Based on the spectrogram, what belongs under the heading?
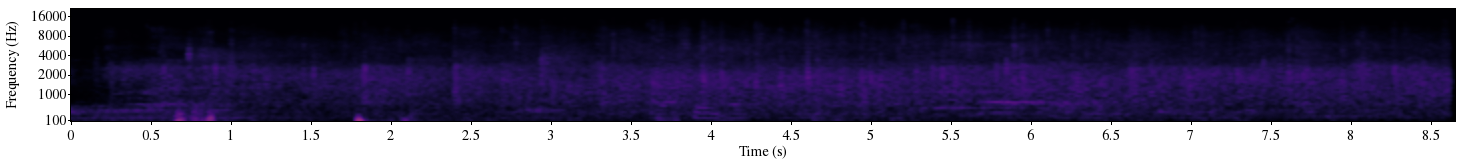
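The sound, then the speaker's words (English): Sustained applause from a crowd, a round of applause for Student Minister Abdul Muhammad after he delivered his talk; a steady dense patter of clapping that holds evenly throughout, with a couple of sharper thumps near the start. “Let us give a round of applause for Student Minister Abdul Muhammad.”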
